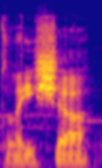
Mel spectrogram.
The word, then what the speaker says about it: glacier: A word like glacier, or glacier, as Americans would kind of pronounce it, the ice things, they,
